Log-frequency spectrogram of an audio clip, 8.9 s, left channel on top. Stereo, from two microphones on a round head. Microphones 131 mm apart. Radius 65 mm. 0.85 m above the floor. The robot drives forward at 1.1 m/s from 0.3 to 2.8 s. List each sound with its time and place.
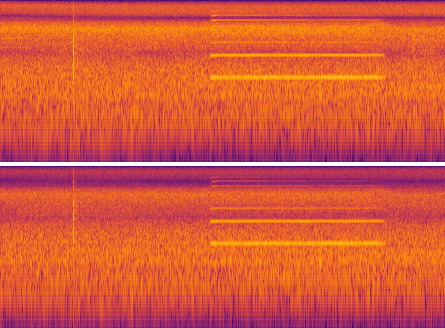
0.0 s running water: 70° left (ahead or behind); by 8.9 s 85° left
1.5 s a clap: 20° left (ahead or behind); by 1.6 s 25° left (ahead or behind)
4.2 s a trumpet: 80° left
